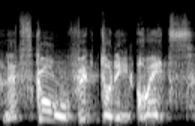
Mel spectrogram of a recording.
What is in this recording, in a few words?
radio lets go, vo agents; leet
